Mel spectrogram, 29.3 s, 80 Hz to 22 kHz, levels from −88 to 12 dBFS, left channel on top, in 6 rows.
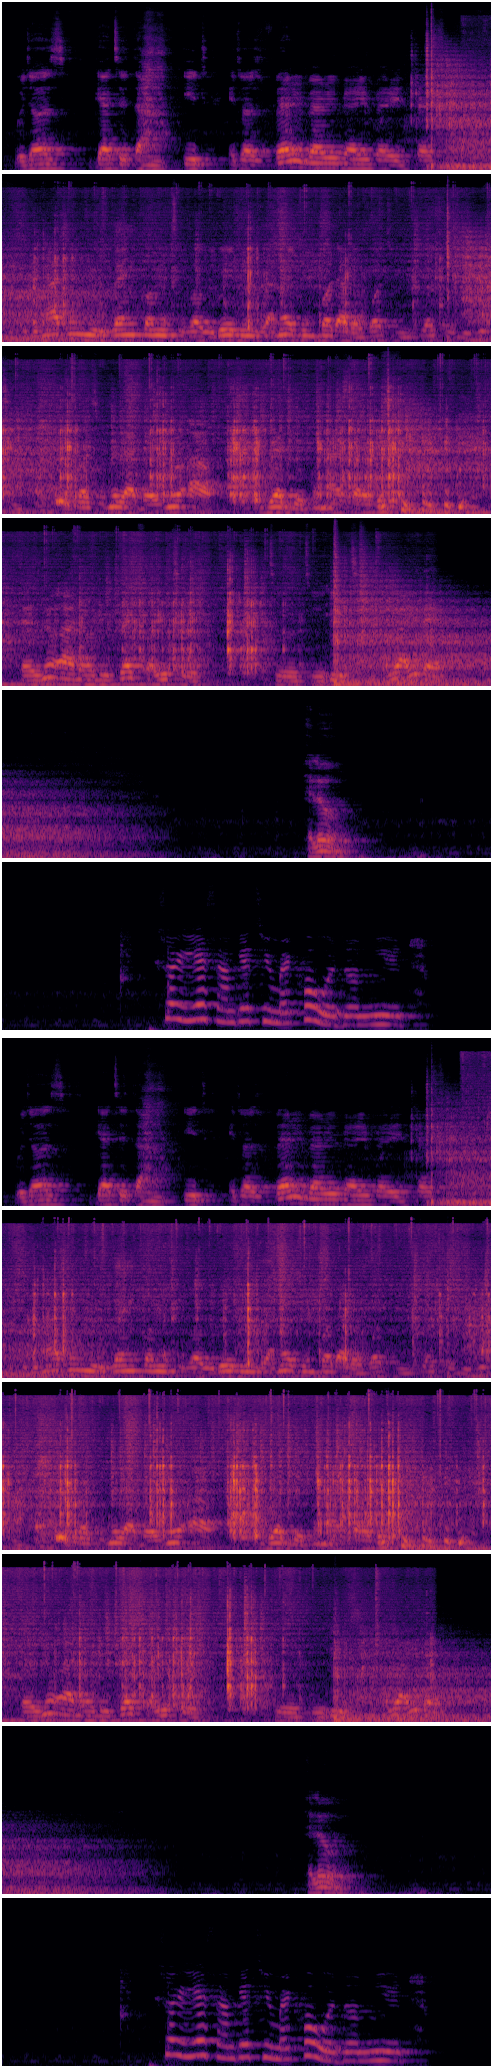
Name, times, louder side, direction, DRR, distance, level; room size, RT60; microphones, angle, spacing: voice 1, 0.1-0.7 0.9-10.0 10.4-12.0 12.4-16.7 17.3-18.2 18.5-19.2 22.6-23.1, left 3 dB, 45° left, 0.8 m, -37 dB
Explosion, 4.1-7.1 9.2-11.4 13.3-16.7 17.8-21.2, left 4 dB, 65° left, 1.4 m, -42 dB
sound 1, 4.6-19.0, right 5 dB, 45° right, 1.5 m, -34 dB
voice 2, 26.1-28.4, left 1 dB, ahead, 0.8 m, -41 dB
28.5 x 16.0 x 6.4 m
head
